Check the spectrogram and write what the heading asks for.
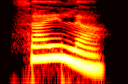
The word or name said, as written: ಸೈಲ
